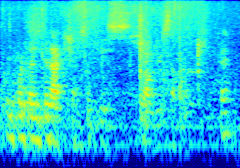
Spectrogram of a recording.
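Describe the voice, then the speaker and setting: A man's somewhat breathy, fairly high-pitched voice at a moderate pace, with audible room echo. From Chile. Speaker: pharmacology professor. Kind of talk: lecture. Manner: halting, many fillers.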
